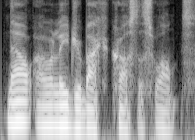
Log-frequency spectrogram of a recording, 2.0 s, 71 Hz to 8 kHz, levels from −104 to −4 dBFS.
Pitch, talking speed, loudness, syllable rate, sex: 105 Hz, 275 wpm, -16 LUFS, 5.6 syllables/s, male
